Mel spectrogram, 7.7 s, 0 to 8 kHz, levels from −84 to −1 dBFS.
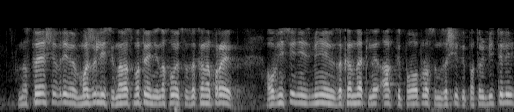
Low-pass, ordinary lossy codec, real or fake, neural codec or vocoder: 7.2 kHz; AAC, 16 kbps; real; none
